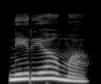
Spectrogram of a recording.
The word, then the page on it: ನಿರ್ಯಾಮ: Kannada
